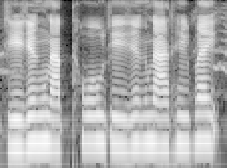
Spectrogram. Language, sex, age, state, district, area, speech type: Bodo, female, 60+, Assam, Chirang, rural, spontaneous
